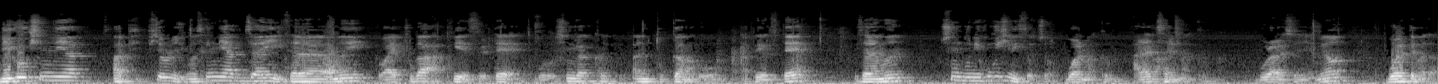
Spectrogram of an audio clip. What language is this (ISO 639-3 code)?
kor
